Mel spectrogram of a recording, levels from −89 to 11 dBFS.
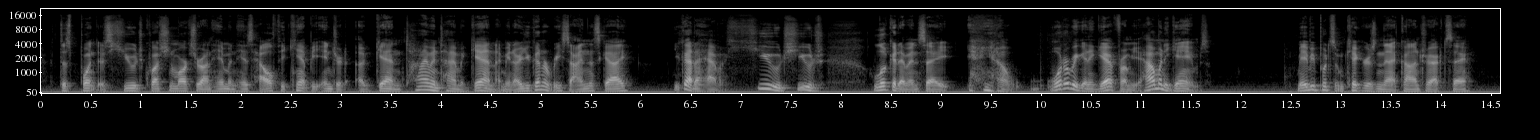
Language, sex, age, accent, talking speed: English, male, 20-39, American, 260 wpm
